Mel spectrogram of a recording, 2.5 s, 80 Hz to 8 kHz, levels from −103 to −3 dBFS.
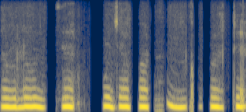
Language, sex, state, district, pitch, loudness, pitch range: Hindi, female, Bihar, Muzaffarpur, 230 Hz, -12 LUFS, 225-235 Hz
